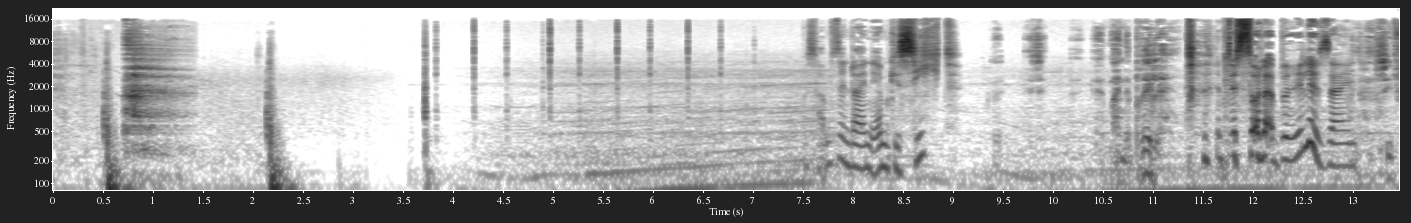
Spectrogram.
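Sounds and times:
car engine starting and rumbling as the car drives off: 0.0 - 13.4
car door shutting: 0.4 - 1.0, 2.1 - 2.6
speech: 7.6 - 9.1, 10.6 - 13.4.

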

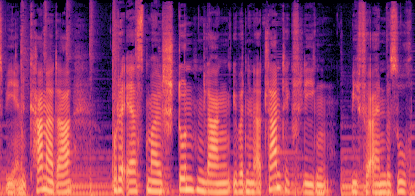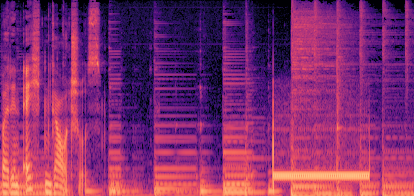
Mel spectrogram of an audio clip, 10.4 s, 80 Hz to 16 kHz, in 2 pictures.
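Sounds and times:
speech: 0.0 - 6.8
loud backing music with shifting tones: 0.0 - 10.3
flat electronic tone like a telephone dial tone: 8.6 - 9.9.

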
